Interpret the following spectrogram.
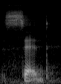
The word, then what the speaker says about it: said: S S is not correct so please use said it sounds like s d the pronunciation uh but it's said s a i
